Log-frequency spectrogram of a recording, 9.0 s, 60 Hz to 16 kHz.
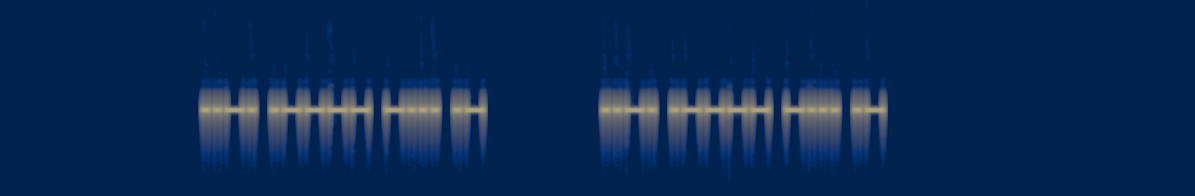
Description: Morse code, heard as a keyed tone, about 28 wpm, 700 Hz. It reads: F1BA F1BA
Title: DXCC-100 Call Signs - 4 Characters - Repeated 2x - 28wpm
